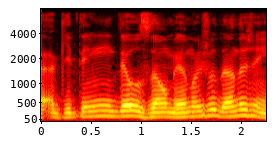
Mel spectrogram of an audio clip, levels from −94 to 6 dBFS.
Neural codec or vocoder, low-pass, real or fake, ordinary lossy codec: none; 7.2 kHz; real; none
